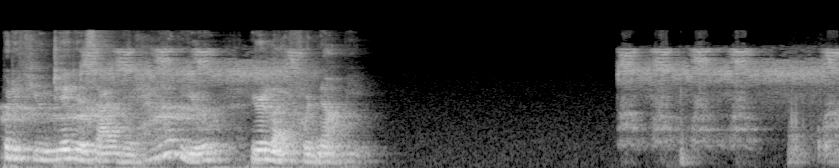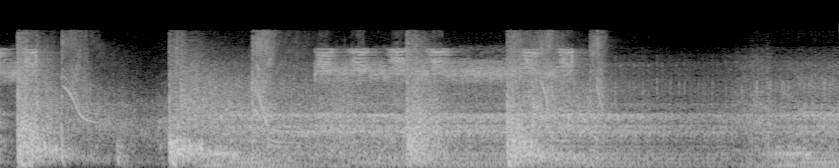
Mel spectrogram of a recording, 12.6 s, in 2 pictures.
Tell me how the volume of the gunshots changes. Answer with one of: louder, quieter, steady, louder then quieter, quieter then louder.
quieter then louder.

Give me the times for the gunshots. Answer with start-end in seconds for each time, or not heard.
5.9-10.8.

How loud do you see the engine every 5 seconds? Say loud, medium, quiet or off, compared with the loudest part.
off, loud, loud.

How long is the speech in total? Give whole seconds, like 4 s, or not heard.
3 s.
